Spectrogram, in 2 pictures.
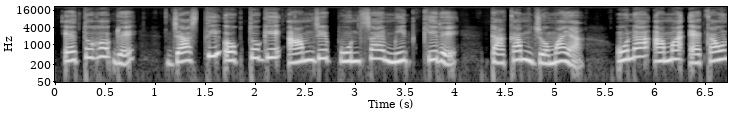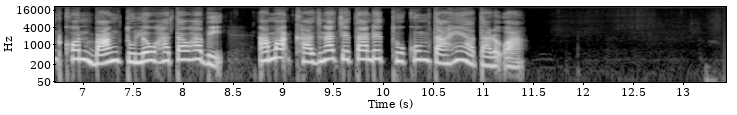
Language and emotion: Santali, neutral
